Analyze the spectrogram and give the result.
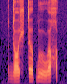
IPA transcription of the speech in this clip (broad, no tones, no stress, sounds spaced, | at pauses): d ɔ ʃ t ɤ ɓ u w o χ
